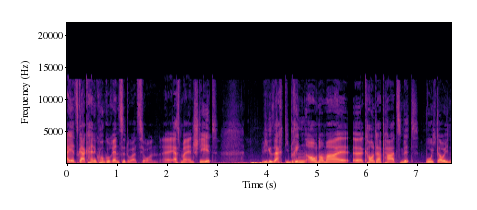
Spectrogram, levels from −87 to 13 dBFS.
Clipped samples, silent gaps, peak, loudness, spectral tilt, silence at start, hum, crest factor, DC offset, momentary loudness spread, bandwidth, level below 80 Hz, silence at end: under 0.1%; none; -2 dBFS; -17 LUFS; -6 dB/octave; 0 s; none; 14 dB; under 0.1%; 11 LU; 13.5 kHz; -26 dBFS; 0 s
